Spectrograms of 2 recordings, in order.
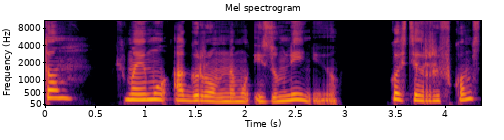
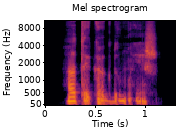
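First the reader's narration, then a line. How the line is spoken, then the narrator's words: Muttered. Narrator (Russian): пробормотал он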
